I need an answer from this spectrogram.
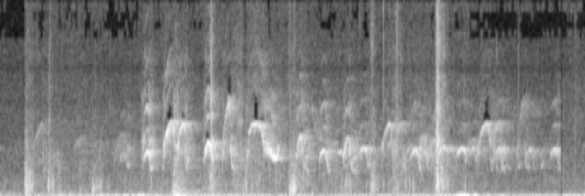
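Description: A small bird singing a rapid run of short, high chirps, starting about two seconds in and stopping near the end. A few faint knocks come between them, the sharpest about five and a half seconds in.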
